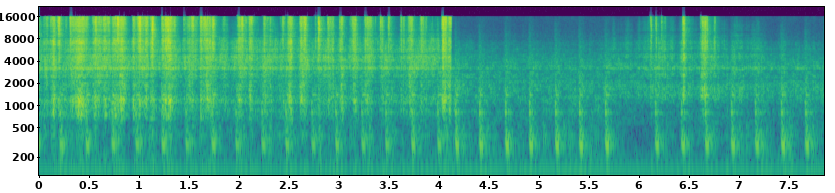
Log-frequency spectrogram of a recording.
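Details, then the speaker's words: Zuriga E2-S espresso machine steaming milk through the steam wand; steady hiss with quick, light knocking about five a second over a low hum, attributed to the thermoblock heating water leaving the boiler; normal. "hört dieses leichte klopfen würde auch sagen das ist nennen wir es mal Thermoblock der das Wasser mir aufheizt am Weg raus aus dem Kessel"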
